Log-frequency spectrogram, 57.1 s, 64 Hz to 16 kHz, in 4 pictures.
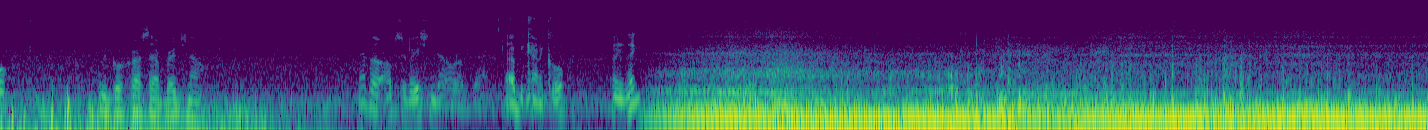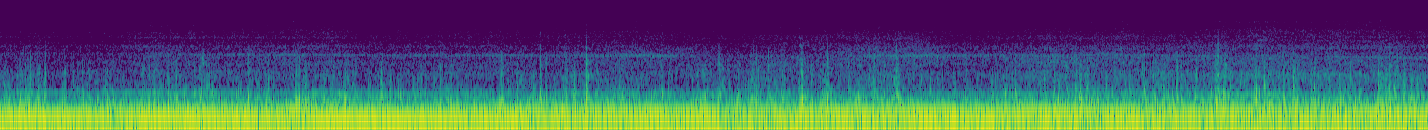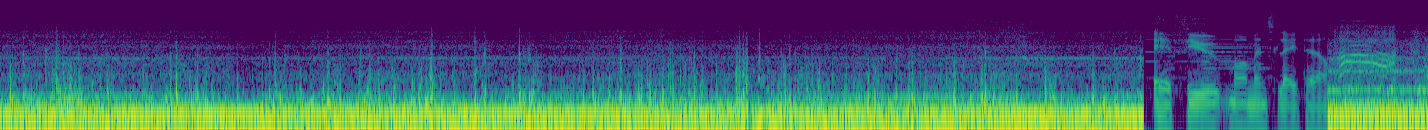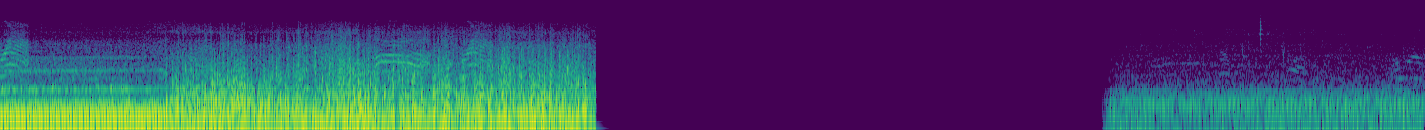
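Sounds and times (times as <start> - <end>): motorcycle engine droning: 6.1 - 40.1, 41.8 - 48.7, 53.9 - 57.0.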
